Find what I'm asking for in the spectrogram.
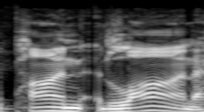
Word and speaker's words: Pine Lawn: Pastor David Boisclair from Faith in Bethesda Lutheran Church in Pine Line, Missouri. Pine Lawn, I haven't said that right today.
